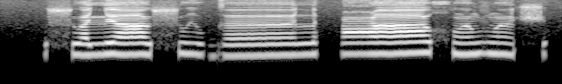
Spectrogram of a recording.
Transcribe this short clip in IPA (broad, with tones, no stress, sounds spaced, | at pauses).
sʷ a˧˥ lʲ aː˧˥ sʷ i˦˨ u̯ ɡ ɜː˧˥ l | ʕ aː˧˥ χʷ ə̃˧˥ v ə̃˦˨ ʃ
